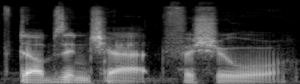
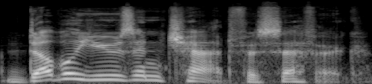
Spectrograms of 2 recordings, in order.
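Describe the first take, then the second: First: Said in the usual way. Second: "W's" drawn out as "double-yous", pitched high; W's said in full. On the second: Real, not acted. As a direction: say "W's" slowly as the full letter name, double-you. Redoes slang with letter spelled out.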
